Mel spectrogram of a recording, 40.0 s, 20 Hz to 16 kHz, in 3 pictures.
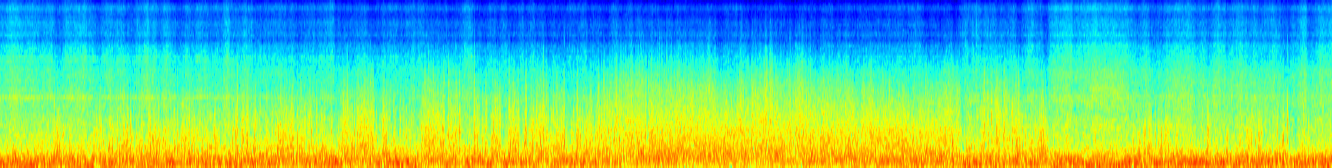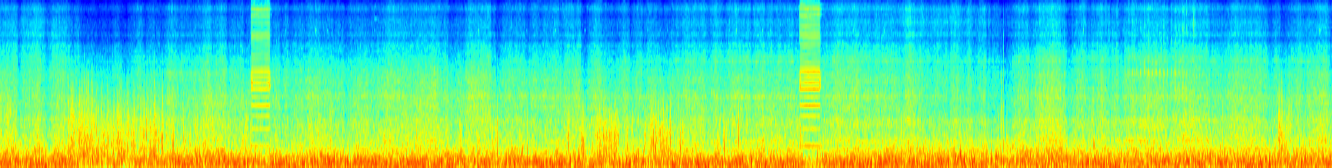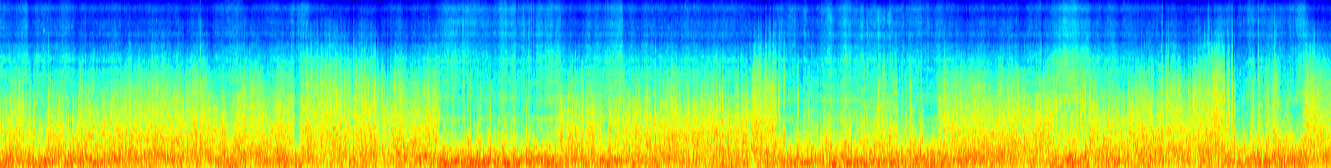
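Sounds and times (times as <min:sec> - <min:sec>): motorcycle engine: 0:00.0 - 0:39.9
road noise: 0:00.0 - 0:39.9
wind rushing over microphone: 0:00.0 - 0:39.9
vehicle horn toots: 0:15.8 - 0:16.2, 0:21.3 - 0:21.9.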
